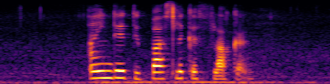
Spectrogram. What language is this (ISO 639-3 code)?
afr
